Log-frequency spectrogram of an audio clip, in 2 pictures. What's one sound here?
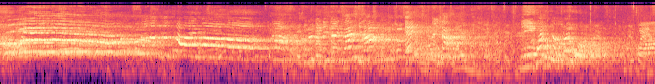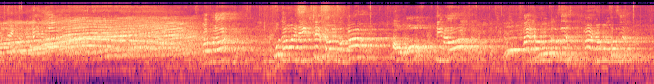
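A young woman sings through a microphone and loudspeakers.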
